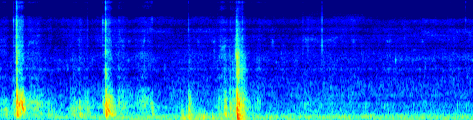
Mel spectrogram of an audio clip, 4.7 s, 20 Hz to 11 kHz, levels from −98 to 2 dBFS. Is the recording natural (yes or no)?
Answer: no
